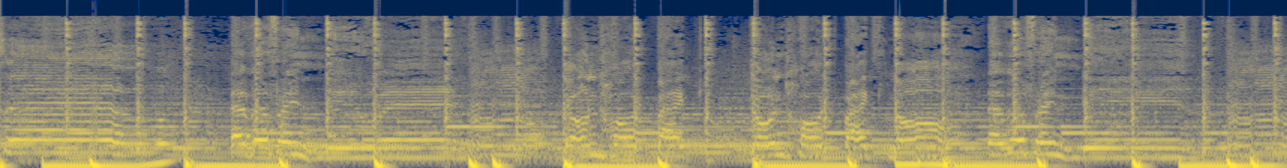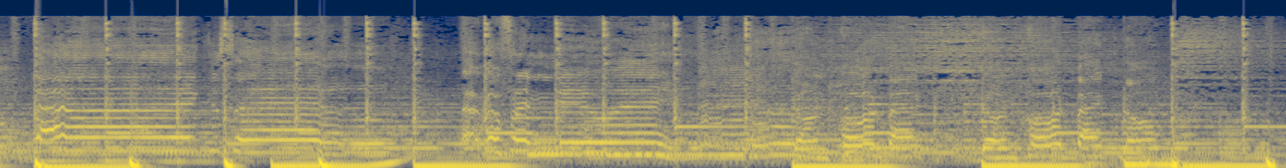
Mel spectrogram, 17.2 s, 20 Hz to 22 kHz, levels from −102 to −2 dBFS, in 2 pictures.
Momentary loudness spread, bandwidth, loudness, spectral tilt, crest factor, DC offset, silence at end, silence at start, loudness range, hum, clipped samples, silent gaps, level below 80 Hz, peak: 4 LU; 16.5 kHz; -13 LUFS; -5.5 dB/octave; 10 dB; under 0.1%; 0 s; 0 s; 2 LU; none; under 0.1%; none; -14 dBFS; 0 dBFS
